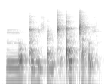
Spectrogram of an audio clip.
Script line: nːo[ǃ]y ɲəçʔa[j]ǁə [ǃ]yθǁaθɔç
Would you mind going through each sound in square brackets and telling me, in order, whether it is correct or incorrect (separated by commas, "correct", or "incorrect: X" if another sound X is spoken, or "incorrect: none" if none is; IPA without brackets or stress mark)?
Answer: correct, incorrect: ɲ, correct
